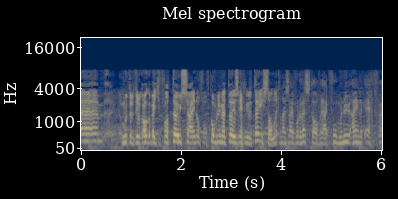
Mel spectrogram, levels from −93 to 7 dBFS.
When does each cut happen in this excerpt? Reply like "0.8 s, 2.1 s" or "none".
3.9 s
